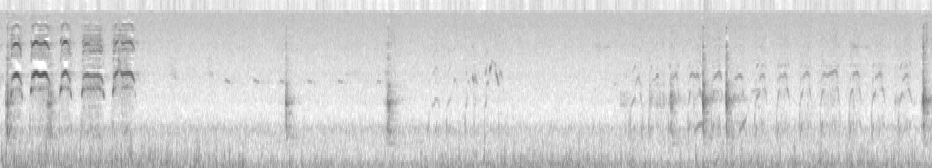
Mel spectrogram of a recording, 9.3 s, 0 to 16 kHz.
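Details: Osprey nest, 6:30 pm EDT on April 6, 2020, the male bringing a big fish: loud bursts of intense, shrill, harmonic chirps, then quieter repeated cheeps, over a continuous low roar of wind.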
